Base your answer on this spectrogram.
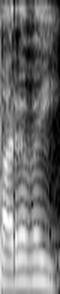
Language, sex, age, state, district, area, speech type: Tamil, female, 30-45, Tamil Nadu, Tiruchirappalli, rural, read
